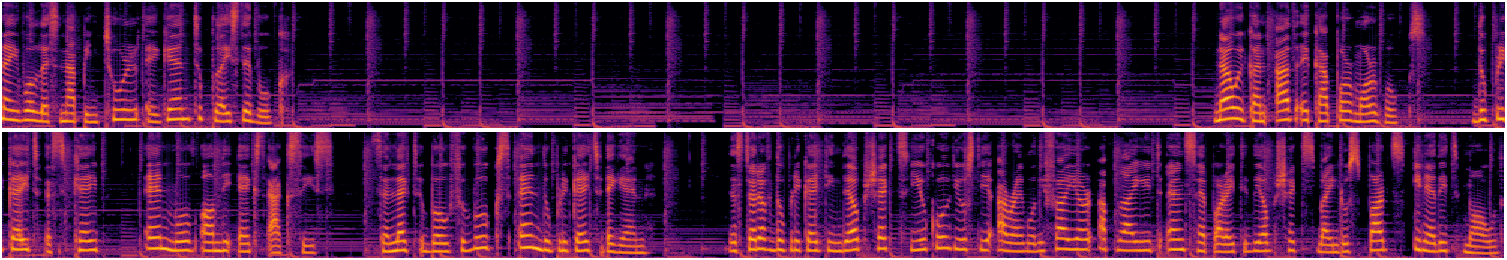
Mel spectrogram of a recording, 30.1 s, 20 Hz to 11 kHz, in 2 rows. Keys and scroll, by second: 1.9 z, 6.0 g, 6.2 x, 8.7 g, 8.8 x, 9.7 g, 9.9 y, 15.0 shift+d, 15.8 Escape, 16.8 g, 16.9 x, 20.6 shift+d, 21.1 shift+Escape, 21.9 g, 22.2 x, 25.9 shift+d, 26.5 shift+Escape, 27.1 g, 27.2 x.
